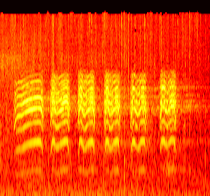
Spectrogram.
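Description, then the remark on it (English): A white-tailed hawk calls in a series of six harsh, nasal notes, evenly spaced and fairly loud, over a faint low background rumble with no talking. “Otherwise, the handsome white-tailed hawk is a shy bird of prey, staying a good distance from admiring observers.”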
